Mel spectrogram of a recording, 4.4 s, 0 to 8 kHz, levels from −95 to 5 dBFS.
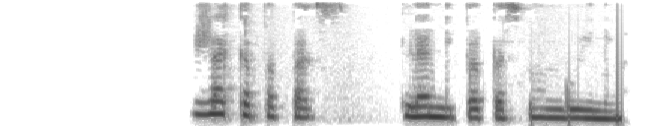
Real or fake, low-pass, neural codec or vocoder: real; 7.2 kHz; none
